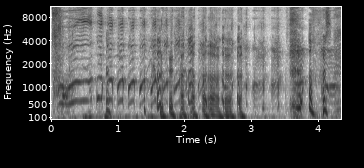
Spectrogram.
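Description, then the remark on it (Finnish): A baby laughs in a run of bright, high-pitched bursts, rising into rapid rhythmic giggles and trailing off with a few final squeals, fairly loud. “Se vauvan nauru.”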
